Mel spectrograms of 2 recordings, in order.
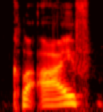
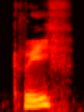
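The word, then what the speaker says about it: Cliife: You mean Clive? Cleef? Iffy. Clive. It's spelled C-L-I-I-F-E. One of the I and the E are silent.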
